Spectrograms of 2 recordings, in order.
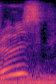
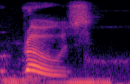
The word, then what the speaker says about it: rose: The name here, instead of ruse, it's rose. Rose.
